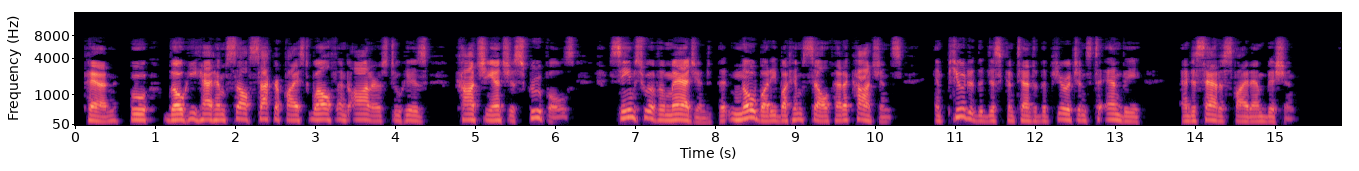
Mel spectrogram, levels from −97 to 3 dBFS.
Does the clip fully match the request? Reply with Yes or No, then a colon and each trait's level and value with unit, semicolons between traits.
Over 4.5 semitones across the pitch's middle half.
No: average, 3.5 semitones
